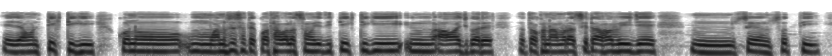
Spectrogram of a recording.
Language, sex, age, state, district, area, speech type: Bengali, male, 18-30, West Bengal, Jhargram, rural, spontaneous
